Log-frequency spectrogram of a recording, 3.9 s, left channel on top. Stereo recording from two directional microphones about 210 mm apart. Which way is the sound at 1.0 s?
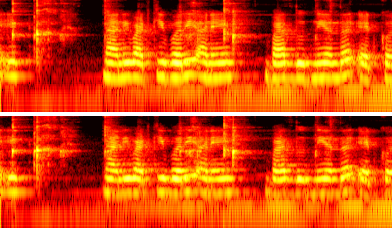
35° left (ahead or behind).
